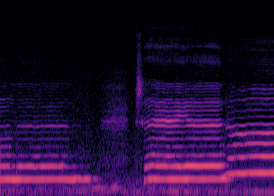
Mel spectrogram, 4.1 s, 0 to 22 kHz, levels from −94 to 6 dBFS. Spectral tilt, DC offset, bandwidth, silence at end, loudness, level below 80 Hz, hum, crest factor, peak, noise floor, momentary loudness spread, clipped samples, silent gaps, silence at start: -6 dB/octave; under 0.1%; 11 kHz; 0 s; -37 LUFS; -62 dBFS; none; 12 dB; -26 dBFS; -57 dBFS; 16 LU; under 0.1%; none; 0 s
